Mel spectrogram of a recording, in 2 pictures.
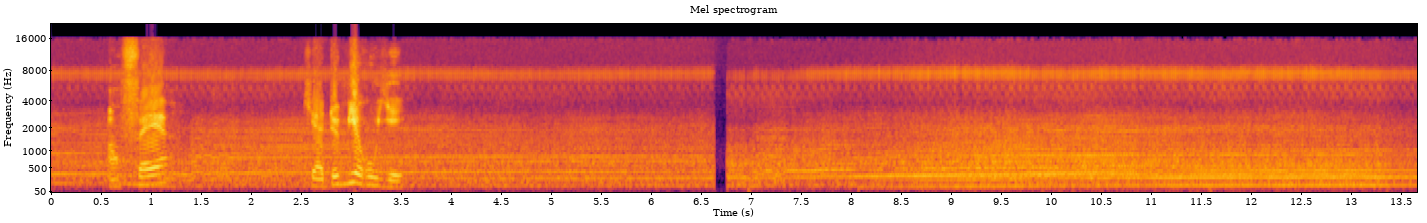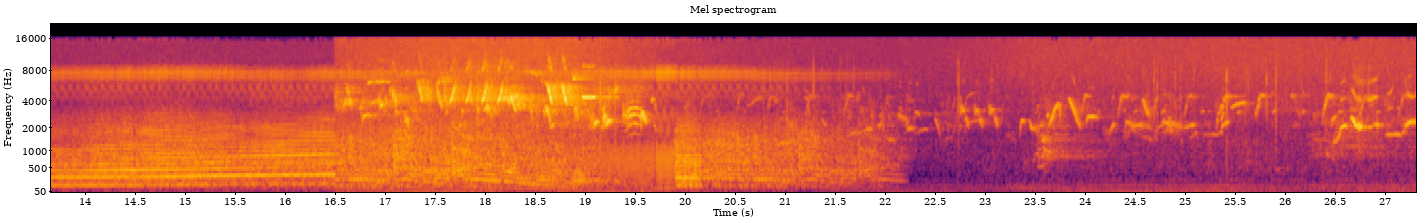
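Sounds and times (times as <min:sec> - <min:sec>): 
speech: 0:00.0 - 0:01.3, 0:02.6 - 0:03.6
birds chirping in the countryside: 0:00.0 - 0:06.6, 0:08.7 - 0:27.3
car engine starting and humming: 0:00.0 - 0:23.6
rough rushing noise: 0:16.5 - 0:22.3.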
